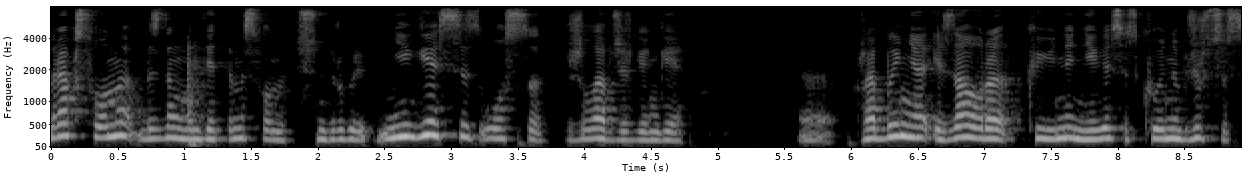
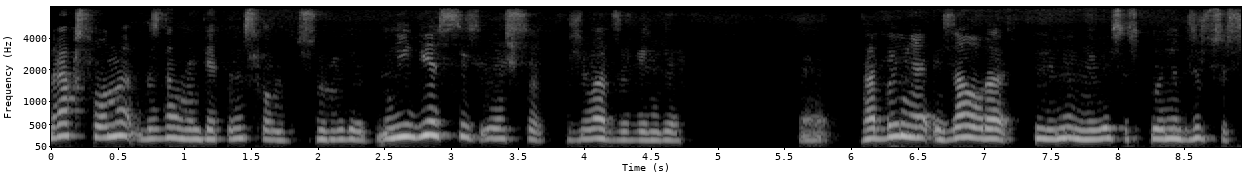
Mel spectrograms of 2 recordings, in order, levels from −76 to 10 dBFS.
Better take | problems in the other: first | noise reduction (neural mask model Resemble Enhance denoiser)

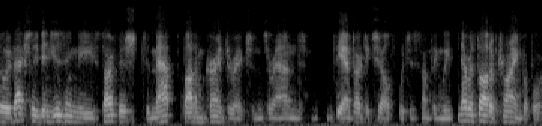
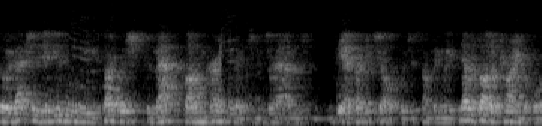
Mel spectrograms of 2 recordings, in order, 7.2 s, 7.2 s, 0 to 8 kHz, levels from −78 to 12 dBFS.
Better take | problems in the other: first | noise reduction (neural separator model SepFormer DNS4)

